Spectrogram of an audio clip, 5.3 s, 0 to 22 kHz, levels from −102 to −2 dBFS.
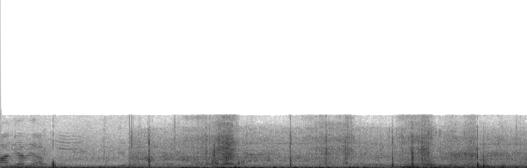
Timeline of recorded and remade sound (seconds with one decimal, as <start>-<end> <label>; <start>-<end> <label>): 0.0-5.3 recorded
